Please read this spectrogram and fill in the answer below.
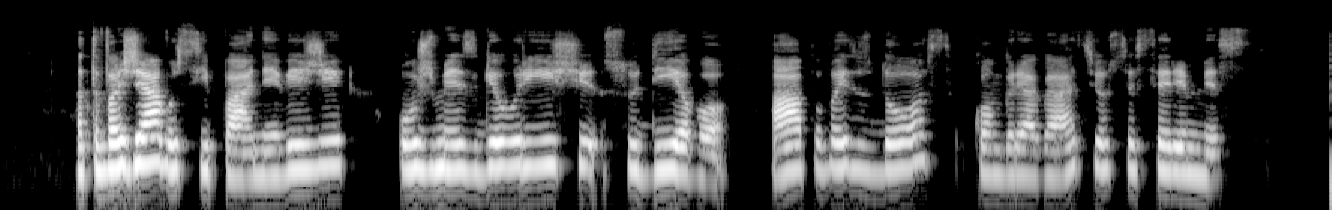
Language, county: Lithuanian, Tauragė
